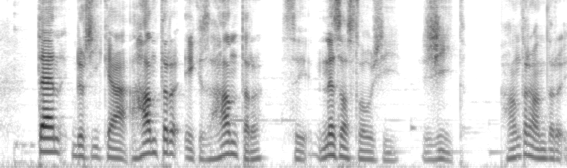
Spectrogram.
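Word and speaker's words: Hunter × Hunter: Ano, vyslovuje se to bez X. Ten, kdo říká Hunter x Hunter, si nezaslouží žít.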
